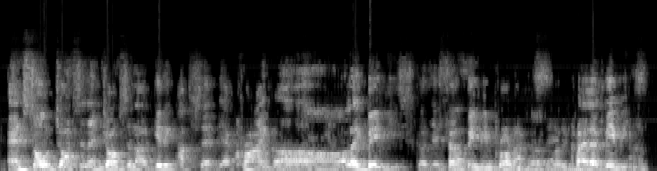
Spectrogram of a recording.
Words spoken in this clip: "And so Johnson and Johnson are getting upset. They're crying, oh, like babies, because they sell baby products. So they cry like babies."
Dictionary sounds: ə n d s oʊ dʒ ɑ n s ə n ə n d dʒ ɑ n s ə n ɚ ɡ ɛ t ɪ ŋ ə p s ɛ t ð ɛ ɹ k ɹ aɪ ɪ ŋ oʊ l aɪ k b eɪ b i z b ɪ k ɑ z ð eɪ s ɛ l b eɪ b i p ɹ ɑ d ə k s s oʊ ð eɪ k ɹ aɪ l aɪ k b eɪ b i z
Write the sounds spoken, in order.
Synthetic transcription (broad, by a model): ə n s oʊ dʒ ɑ n s ə n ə n dʒ ɑ n s ə n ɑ ɡ ɛ t ɪ ŋ ə p s ɛ t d ɛ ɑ k ɹ aɪ ɪ ŋ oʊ l aɪ k b eɪ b i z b k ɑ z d eɪ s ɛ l b eɪ b i p ɹ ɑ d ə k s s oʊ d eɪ k ɹ aɪ l aɪ k b eɪ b i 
